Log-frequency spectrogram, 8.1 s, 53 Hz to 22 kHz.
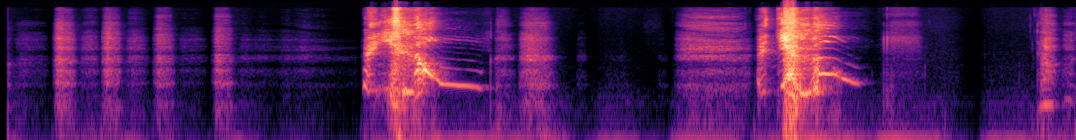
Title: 재채기 26호기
